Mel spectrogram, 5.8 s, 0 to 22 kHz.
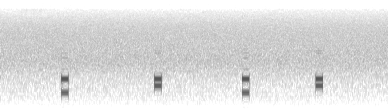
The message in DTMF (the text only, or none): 1 * 1 *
